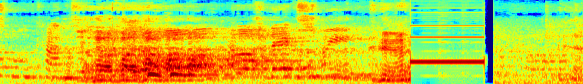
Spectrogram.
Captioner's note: everyone laughs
